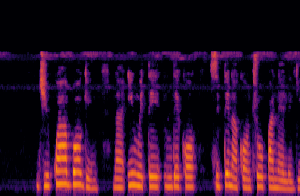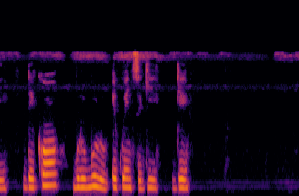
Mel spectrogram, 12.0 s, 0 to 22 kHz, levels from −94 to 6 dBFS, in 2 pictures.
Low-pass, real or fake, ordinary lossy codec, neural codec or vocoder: 7.2 kHz; real; none; none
